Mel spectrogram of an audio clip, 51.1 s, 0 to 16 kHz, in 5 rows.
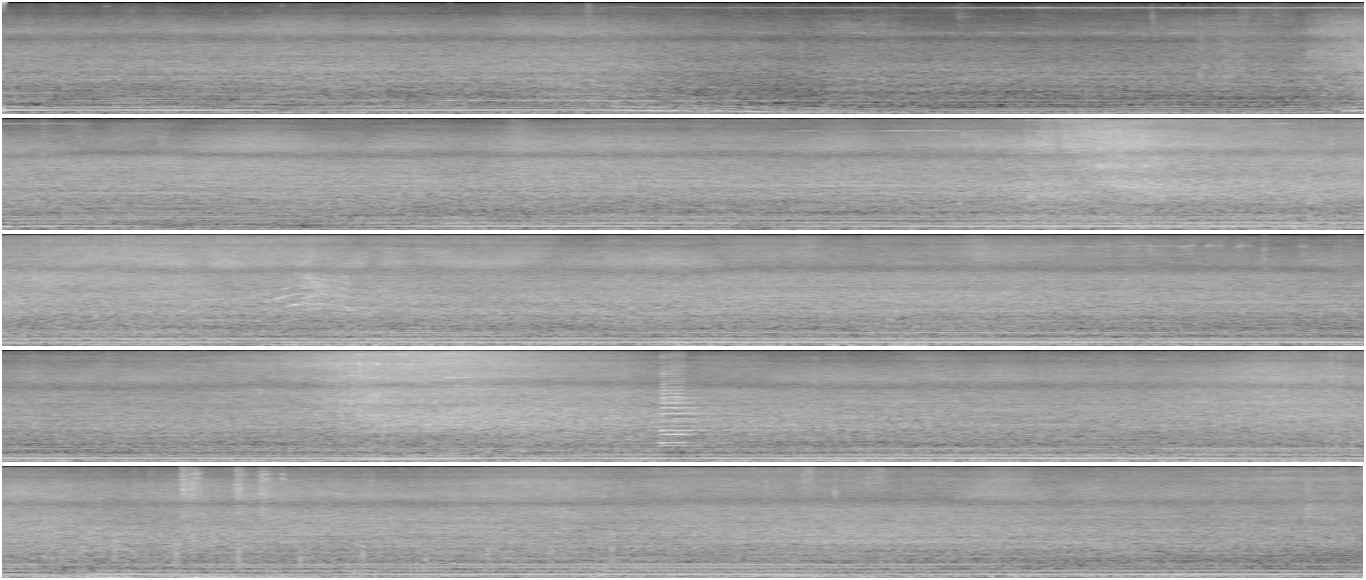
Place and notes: Brussels, Rue de la Source
workers on a facade.
Saint-Gilles, Belgium, 9 December 2011, 09:56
